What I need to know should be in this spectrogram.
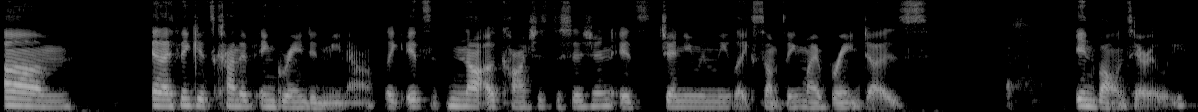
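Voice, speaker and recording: A woman's voice: on the low side, normal speed. A young woman talking casually on a student podcast, reflective and rambling, with many fillers and restarts. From Atlanta family.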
